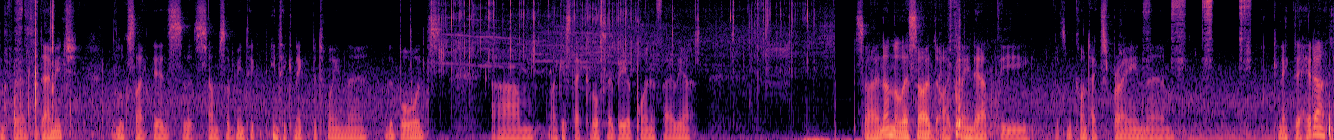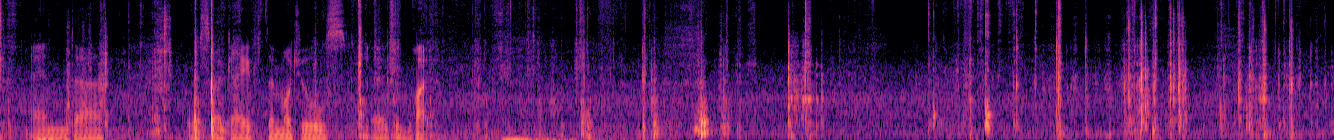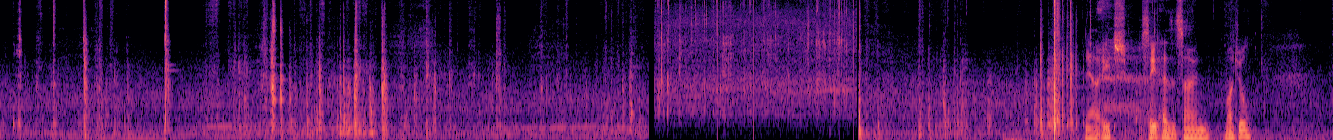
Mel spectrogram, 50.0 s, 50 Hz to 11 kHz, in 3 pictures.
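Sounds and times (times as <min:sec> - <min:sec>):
small parts and tools rattling: 0:05.4 - 0:10.3, 0:44.8 - 0:47.0.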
